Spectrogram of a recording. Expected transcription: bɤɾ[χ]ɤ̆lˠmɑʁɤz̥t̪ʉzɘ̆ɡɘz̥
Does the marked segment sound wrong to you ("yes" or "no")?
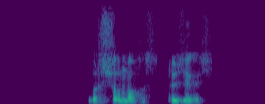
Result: yes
